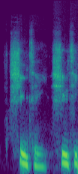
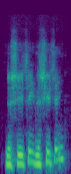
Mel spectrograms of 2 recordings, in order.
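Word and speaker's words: Ncuti: Shooty Gatwa. I saw a thing where he said that he didn't realise that you do say the N, and then Shooty. So Nashuti.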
